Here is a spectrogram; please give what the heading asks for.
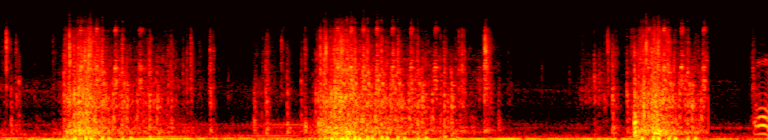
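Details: Fairly new Troy-Bilt push mower, no-start, broken recoil string: three short pull-cranking bursts with a little gas primed into the carburetor, no catch; cause found to be a sheared flywheel key.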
